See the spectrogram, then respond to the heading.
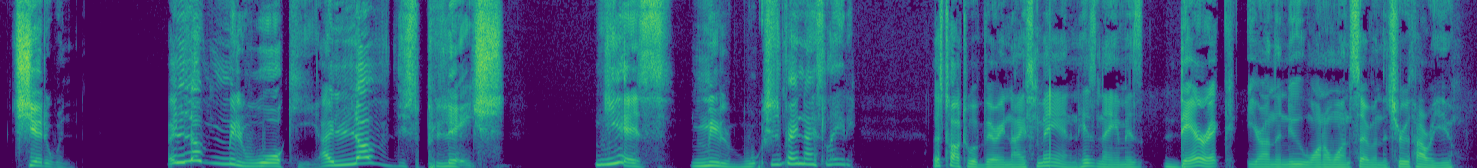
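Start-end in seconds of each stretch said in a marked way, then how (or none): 0.2-7.7 put-on Ukrainian woman's accent, slower. A radio host mimics a Ukrainian woman he once knew: imitating a Ukrainian woman's accent. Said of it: "She talked like this".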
